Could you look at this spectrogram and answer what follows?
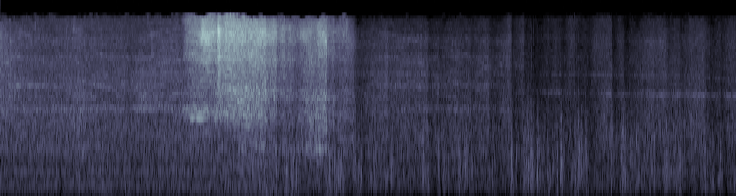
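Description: X'trapolis electric suburban train arriving and braking into a platform. A loud hiss from the wheels and brakes lasts about a second and a half, starting about two seconds in. After it comes a quieter rumble with rapid clicks as the train slows.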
